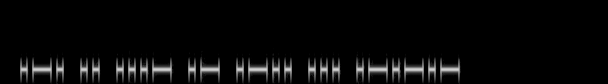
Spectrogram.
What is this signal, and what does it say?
Morse code, heard as a keyed tone, about 20 wpm, 700 Hz. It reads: RIVALS.
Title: Sentences with 7-Word Phrases - 20wpm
